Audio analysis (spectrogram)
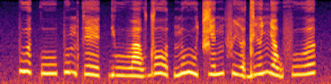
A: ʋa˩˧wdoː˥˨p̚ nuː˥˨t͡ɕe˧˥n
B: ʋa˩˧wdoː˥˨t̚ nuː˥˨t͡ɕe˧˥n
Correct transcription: B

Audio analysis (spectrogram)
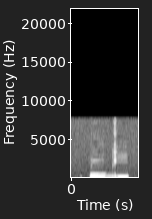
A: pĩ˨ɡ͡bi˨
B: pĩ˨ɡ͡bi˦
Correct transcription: B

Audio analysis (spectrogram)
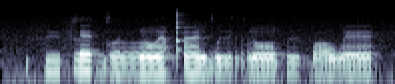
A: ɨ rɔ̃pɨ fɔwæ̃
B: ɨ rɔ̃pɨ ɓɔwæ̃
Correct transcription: B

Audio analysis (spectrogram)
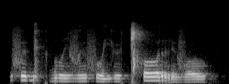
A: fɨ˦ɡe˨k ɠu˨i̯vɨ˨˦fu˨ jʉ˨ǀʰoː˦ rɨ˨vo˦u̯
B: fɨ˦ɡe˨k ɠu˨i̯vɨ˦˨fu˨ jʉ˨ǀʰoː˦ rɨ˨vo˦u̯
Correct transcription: A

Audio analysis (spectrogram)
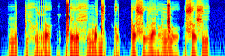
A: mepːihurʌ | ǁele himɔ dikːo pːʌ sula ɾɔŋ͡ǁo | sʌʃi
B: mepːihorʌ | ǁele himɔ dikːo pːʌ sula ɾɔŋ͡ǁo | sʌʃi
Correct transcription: A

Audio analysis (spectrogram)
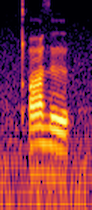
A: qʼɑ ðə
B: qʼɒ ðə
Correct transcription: A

